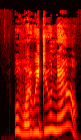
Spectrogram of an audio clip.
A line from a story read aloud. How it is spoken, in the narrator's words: cried the ugly child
